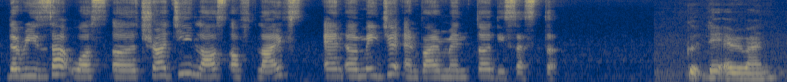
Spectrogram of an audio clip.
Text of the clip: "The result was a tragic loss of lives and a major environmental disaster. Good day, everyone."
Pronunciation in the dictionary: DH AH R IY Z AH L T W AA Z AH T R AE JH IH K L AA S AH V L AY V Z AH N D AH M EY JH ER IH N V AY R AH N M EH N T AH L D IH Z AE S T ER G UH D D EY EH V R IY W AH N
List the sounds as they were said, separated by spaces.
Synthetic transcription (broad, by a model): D AH R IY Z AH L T W AA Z AH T R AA JH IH L AA S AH F L AY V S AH N AH M EY JH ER IH N V AY R AH N M EH N T AH L D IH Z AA S T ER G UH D D EY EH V R IY W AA N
